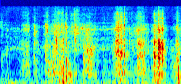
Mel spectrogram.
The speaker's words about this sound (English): All right, I'm almost done. Again, I'm turning my paper so that I'm always cutting away from myself.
